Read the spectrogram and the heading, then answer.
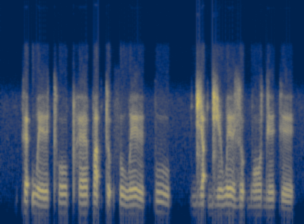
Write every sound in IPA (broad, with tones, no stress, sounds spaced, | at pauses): k ɛ˦ ʔ w e˨ ɪ̯ tʰ o˦ pʰ ɛ˦ p ä˦ ʔ t ʊ˦ ʔ θ u˦˨ w e˦˨ ɪ̯ | k u˦˨ | d͡ʑ ä˦ ʔ d͡ʑ e˦ w e˦˨ ɪ̯ z ʊ˦ ʔ b ɔ˦ d e˦ k e˦˨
